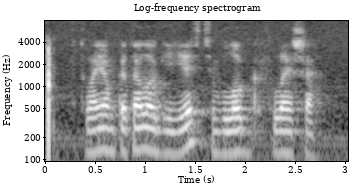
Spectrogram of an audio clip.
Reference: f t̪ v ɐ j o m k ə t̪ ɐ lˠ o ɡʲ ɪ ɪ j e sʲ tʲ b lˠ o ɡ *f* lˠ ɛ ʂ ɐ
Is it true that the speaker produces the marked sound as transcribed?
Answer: yes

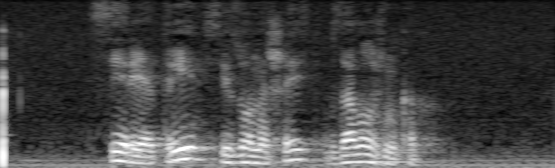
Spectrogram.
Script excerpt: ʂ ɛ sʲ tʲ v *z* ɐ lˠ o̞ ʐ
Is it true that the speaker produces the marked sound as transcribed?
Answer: yes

